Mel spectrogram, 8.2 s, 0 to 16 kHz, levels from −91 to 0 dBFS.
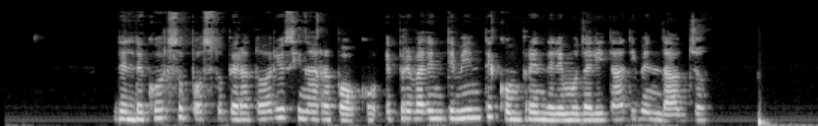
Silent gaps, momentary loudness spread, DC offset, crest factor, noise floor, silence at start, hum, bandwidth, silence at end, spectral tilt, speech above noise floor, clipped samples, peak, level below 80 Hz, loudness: none; 8 LU; under 0.1%; 16 dB; -64 dBFS; 1.15 s; none; 11.5 kHz; 0.15 s; -5.5 dB/octave; 46 dB; under 0.1%; -2 dBFS; -48 dBFS; -19 LUFS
